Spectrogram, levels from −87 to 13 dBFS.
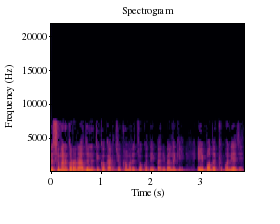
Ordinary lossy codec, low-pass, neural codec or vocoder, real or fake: none; none; none; real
